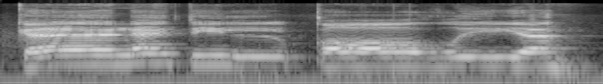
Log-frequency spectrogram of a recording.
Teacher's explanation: پڑھنا ہے، تا کو باریک کر کے لام سے ملائیں گے، قاف کو موٹا کر کے پڑھیں گے اس لیے کہ قاف موٹے حروف میں سے ہے اور قاف کے بعد الف مدہ ہونے کی وجہ سے قاف · گول تا وقف کی حالت میں ہا بن جائے گی · قاف کے بعد الف مدہ ہونے کی وجہ سے قاف کو ایک الف کی مقدار کھینچیں گے · الف کی مقدار کھینچیں گے، نون کو بغیر کھینچے پڑھنا ہے، تا کو باریک کر کے لام سے ملائیں گے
